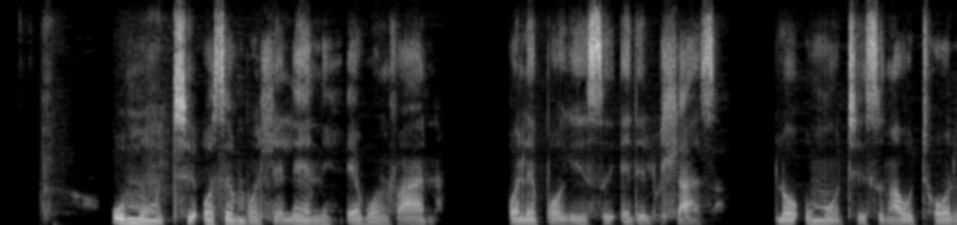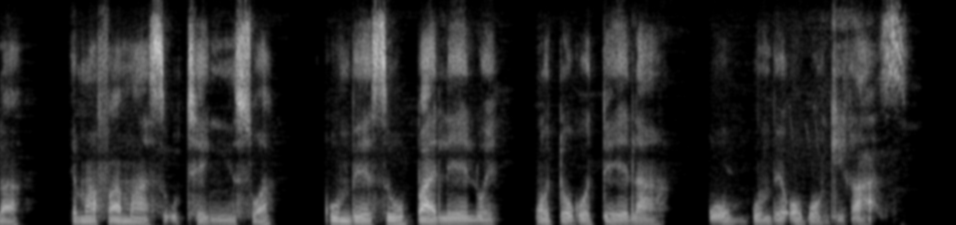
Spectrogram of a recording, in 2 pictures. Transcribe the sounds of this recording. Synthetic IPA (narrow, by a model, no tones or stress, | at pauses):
umutʰiʔɔsɛmbʱɔɮɛleniɛβɔɱva̰na | ɔlɛb̥ʱo̰ɣisiʔeliluɬa̰ːz̥a | lɔʔumutʰisiŋawutʰɔla | ɛmafamasḭṵtʰeŋiːswa | ɣumbʱɛsiwub̥ʱalɛlwɛ | ŋɔd̥ʱɔɣɔtʼɛla | ɣumbʱɛʔɔβoŋiɣa̰ːz̥i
